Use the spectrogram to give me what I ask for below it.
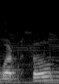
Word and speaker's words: Warpzone: escribe Alan WARP Zone con Z. De zona.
